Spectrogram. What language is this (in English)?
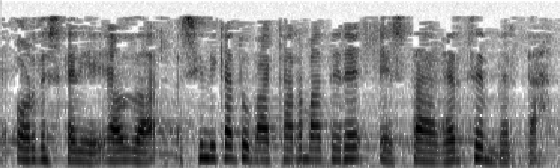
Basque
